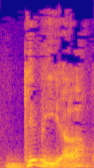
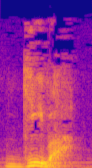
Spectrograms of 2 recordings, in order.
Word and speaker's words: Gibeah: In this case, what we in English typically say as Gibeah, and it's usually how it's written in our Bibles, Gibeah, is actually pronounced Geba.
